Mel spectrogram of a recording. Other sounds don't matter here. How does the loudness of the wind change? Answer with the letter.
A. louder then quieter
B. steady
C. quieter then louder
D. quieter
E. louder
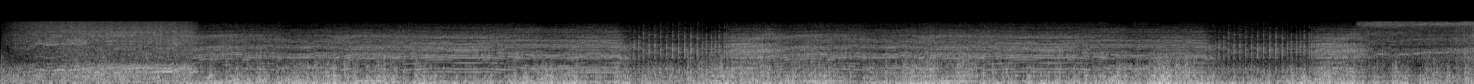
B.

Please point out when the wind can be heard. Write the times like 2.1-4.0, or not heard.
0.0-14.7.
